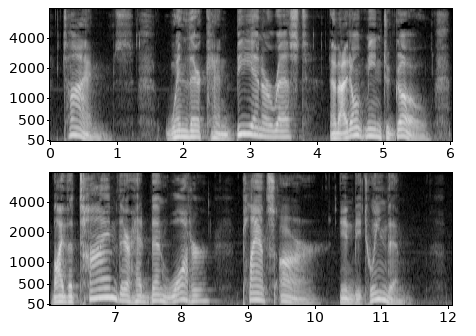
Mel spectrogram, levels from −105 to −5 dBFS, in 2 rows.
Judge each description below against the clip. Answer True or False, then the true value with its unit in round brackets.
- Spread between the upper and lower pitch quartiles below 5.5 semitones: False (6.5 semitones)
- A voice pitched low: True (125 Hz)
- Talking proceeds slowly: True (125 wpm)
